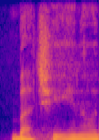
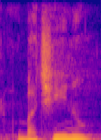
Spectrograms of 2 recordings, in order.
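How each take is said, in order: First: Lightly voiced Nikos. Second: A touch higher, teasing question; lady's playful goodbye. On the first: Nikos answers the lady, lightly lower voice. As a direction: give the pet name back, low and gentle. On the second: Lady teases her lover at parting, lightly higher. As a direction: tease him lightly with the pet name. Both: A narrator's reading. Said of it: "disse Nikos".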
